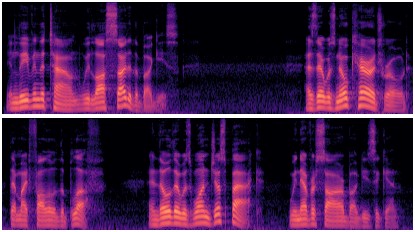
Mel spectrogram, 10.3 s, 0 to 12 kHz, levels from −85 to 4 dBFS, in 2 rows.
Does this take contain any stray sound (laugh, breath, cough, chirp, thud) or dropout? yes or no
no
